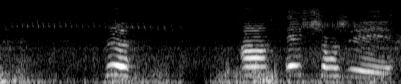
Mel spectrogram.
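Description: A woman's voice calling out the last numbers of an exercise countdown in French, short words about a second apart, with a faint steady high-pitched tone in the background.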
